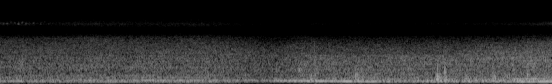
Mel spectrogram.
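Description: Car engine accelerating, heard from inside a moving car over steady road noise. Its note rises about halfway through and grows louder near the end, with a few sharp clicks.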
